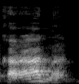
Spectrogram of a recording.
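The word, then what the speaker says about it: χάραγμα: The the the karagma. That's how you say that word.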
